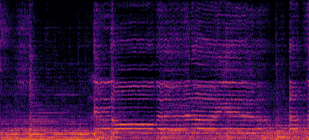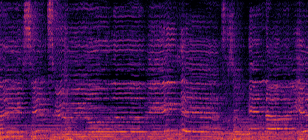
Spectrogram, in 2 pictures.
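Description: A young woman singing live into a microphone, accompanied by a guitar.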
